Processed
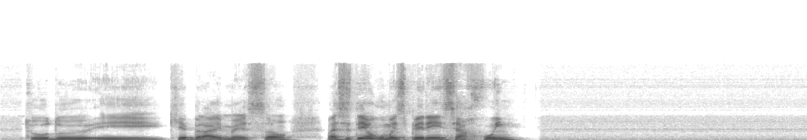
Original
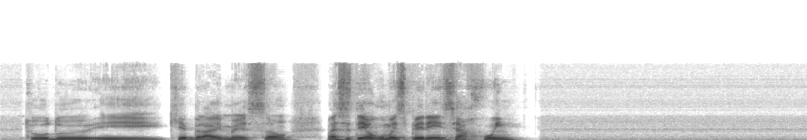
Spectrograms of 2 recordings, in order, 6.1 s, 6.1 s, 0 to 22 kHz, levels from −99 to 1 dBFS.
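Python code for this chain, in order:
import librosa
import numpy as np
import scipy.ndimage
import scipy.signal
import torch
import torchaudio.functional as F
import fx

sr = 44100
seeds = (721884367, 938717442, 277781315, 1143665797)

y = fx.high_shelf(x, sr, hz=8700.0, db=-10.0, at=(0.82, 3.13))
y = y * librosa.db_to_amplitude(-8.0)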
